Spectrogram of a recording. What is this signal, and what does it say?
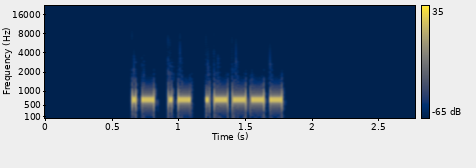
Morse code, heard as a keyed tone, about 34 wpm, 700 Hz. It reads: AA1
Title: USA Call Sign Prefixes - 35wpm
